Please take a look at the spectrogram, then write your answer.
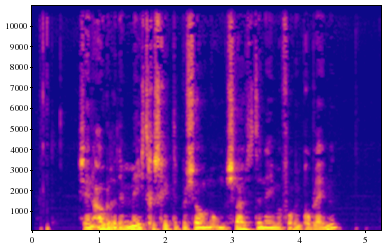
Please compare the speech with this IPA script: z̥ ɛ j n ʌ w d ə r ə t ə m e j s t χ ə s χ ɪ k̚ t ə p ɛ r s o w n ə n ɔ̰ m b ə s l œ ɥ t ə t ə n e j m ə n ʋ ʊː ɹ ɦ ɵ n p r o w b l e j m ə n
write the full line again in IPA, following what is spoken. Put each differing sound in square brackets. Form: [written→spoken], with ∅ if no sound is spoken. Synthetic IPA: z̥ ɛ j n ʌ w d ə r ə [t→d] ə m e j s t χ ə s χ ɪ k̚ t ə p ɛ [r→ɹ] s o w n ə n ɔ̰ m b ə s l œ ɥ t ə t ə n e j m ə n [ʋ→v] ʊː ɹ ɦ ɵ n p r o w b l e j m ə n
